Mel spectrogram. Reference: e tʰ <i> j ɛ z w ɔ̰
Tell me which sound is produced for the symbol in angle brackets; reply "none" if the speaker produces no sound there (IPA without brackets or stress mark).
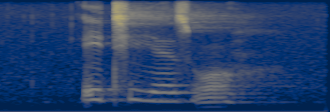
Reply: i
